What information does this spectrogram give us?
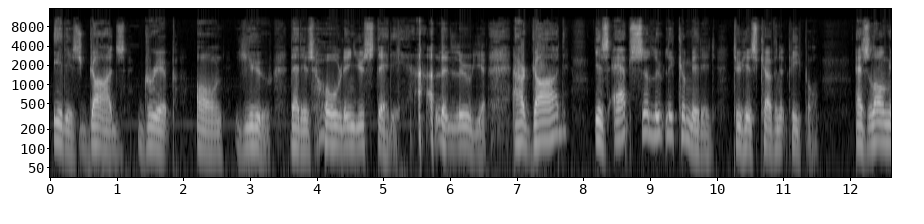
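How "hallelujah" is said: usual speaking voice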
